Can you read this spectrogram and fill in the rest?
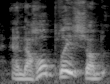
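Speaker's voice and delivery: ordinary talk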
